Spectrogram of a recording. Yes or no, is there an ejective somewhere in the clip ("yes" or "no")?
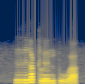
no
